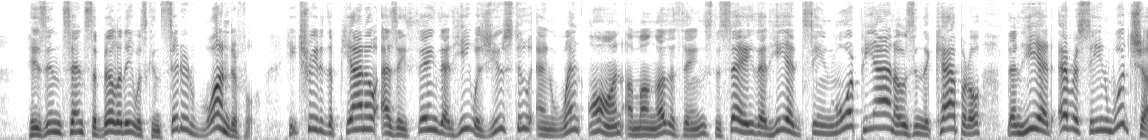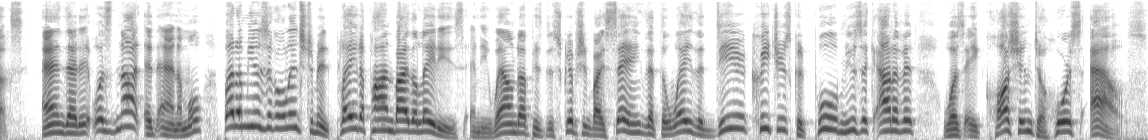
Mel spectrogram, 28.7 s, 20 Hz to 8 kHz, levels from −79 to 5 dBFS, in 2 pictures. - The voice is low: No, high, 200 Hz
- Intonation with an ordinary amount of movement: No, wide, 7.9 semitones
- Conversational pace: Yes, average, 170 wpm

